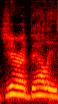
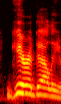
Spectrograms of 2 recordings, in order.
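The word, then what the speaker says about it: Ghirardelli: G type it in hard G on giradelli giradelli rather giradelli Ali Moore says are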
